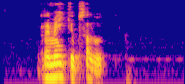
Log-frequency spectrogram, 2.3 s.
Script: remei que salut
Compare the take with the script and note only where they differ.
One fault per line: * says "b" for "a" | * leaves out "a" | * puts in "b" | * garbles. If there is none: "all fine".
all fine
